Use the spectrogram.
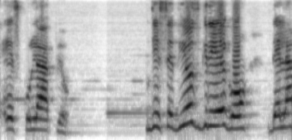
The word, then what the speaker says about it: Esculapio: ofrece para los latinos es esculapio así se pronuncia esculapio dice dios griego de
